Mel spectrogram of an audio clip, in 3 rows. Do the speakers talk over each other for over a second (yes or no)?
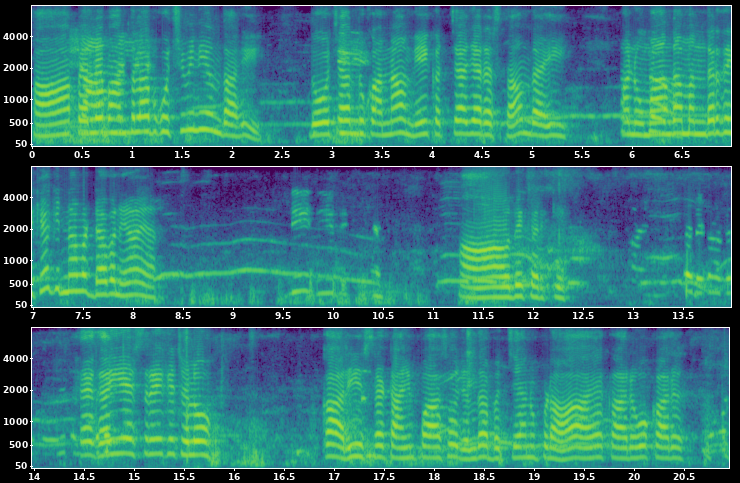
no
